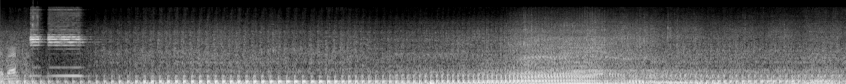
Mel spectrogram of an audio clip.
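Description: KTM Duke 200's single-cylinder engine running at low speed in a slow, pulsing beat, with a short horn beep less than a second in. About five seconds in the revs rise briefly, then fall back.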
